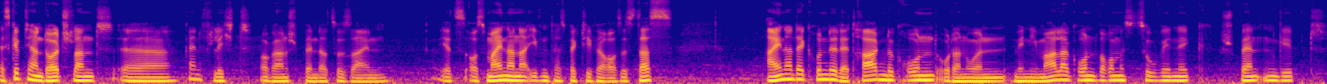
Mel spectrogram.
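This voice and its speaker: A man speaks in an unremarkable speaking voice at a medium pitch and a moderate pace, with ordinary pitch variation. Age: 20s. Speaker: health economics student, podcast co-host. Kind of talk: casual chat and interview.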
